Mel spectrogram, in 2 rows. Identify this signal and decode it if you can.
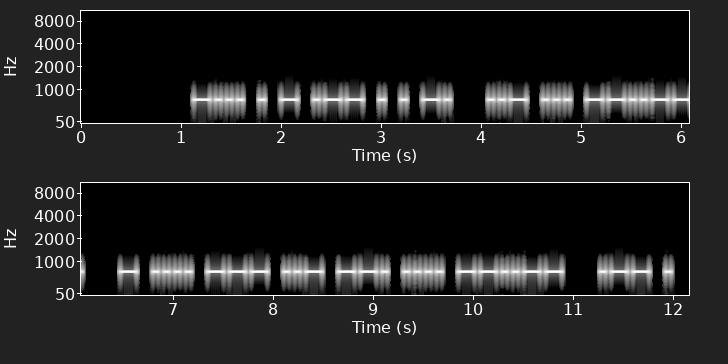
Morse code, heard as a keyed tone, about 22 wpm, 700 Hz. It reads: BETWEEN US, THOUGH, WE
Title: Sentences from Top 1000 Words - Review Part 2 - 22wpm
